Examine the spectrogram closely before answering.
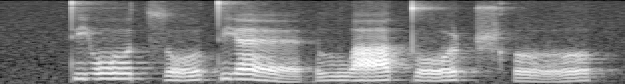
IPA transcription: t̪ j o˥ ʊ̯ t͡s o˧˥ ʊ̯ t̪ j ɛ˥˩ | l w ä˧˥ t̪ o˧˥ ʊ̯ ʈ͡ʂʰ ɤ̰˨˩˦

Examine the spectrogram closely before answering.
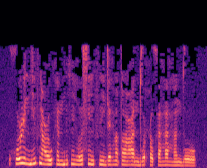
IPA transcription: x o ɭ i n d ĩ f ĩ ʕ u h ɛ̃ m b ĩ x ĩ ɦ ɤ s ĩ f ĩ d ɛ ɦ ɛ̃ tˤ ã ʕ a n d u ħ o x a ɦ a ɦ ã n d o

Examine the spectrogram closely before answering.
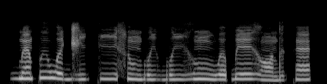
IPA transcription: ɡ͡b ɛ̃˧ p ɨ˦ w ə˨ d͡ʒ i˨ k iː˧ s ũ˧ ɡʷ iː˨ ɡʷ iː˨ ɣ ũ˦˨ w ə˧ ɓ eː˦ ɣ ɔ̃˨ d ə˧ k ɛ̃˦

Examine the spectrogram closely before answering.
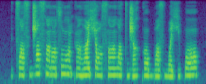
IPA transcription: t͡s e sˤ d͡ʒ e sˤ ẽ ɾ ɔ̃ sˤ w õ k ẽ ðˤ ɛ ç o ʁ sˤ ẽ ðˤ o tˤ d͡ʒ ɤ ʁ k ɔ b ɛ sˤ b a ç ɪ p ɔ

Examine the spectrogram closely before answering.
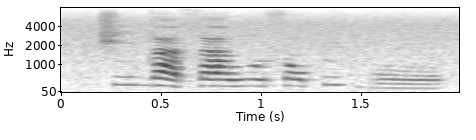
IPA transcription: t͡ʃ i˦ d a˦˨ s aː˦ w ʊ˦ s ɔ˦ p i˦ ɡ͡b oː˨

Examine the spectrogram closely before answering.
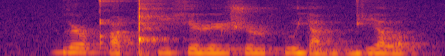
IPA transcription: ɡ ɵ ɭ qʼ o ǃʰ i x e ɭ i ɭ ʃ ɵ ɭ f u j a b ɵ ɡ i lˠ

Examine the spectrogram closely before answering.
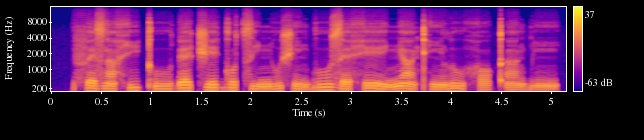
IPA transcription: f ɛ˨ z ã˨ h iː˦ kʼ uː˨ ɗ ɛ˦ t͡ʃ e˦ ɡ o˦ t͡s i˨ ɲ u˨˦ ʃ ĩ˨ ɡ͡b uː˦ z ɛ˨ h eː˦˨ ɲ ã˦˨ kʰ ĩ˨ l u˦˨ h ɔ˨ kʼ ã˨ ɡ͡b ĩ˨

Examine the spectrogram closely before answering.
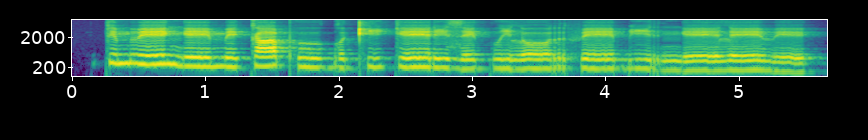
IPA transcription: k ɪ˦ m β eː˦ ŋ eː˨ m e˨ k a˦ pʰ uː˨ ɡʷ ɪ˨ kʰ i˦ k eː˦ ɾ i˨ z e˨ kʷ i˨ l oː˦ r f eː˦ ɓ i˦˨ r ŋ eː˨ l eː˦ β ɪ˨

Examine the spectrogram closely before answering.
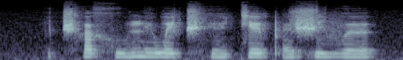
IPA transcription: t͡ʃʰ ɐ x ṳ n e̤ w e t͡ʃʰ e̤ c e pʼ ɛ̤ ʃ i v ɘ

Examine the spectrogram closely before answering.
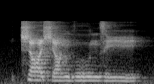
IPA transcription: t͡ɕ ɑ ɕ ɑ ŋ ɡ uː n z i

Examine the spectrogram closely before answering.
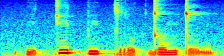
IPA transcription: ʔ i˨˩ t̚ k i˥˩ t̚ p i˦˥ ʔ k r o˨˩ k̚ d o˦˥ m t o˨˩ m

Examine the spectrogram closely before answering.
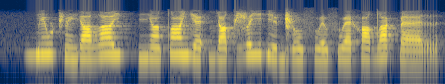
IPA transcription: ɡ͡b ẽ˦ w ʈ͡ʂ ẽ˨ j ɛ˧ ðˤ i˦ | j ĩ˨ tˤ ɛ̃˦ ʎ ɛ˨ ʔ ʎ e˨ tˤ ʐ i˦ ɗ i˨ ɖ͡ʐ o˨ sʷ ɛ˨ sʷ æ˧ x ɔ˧ dˤ e˦ k͡p æ˨ r

